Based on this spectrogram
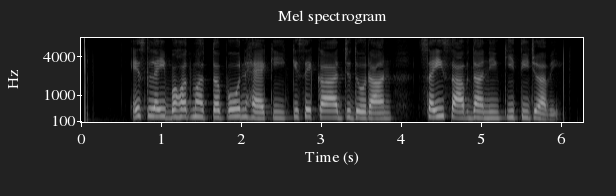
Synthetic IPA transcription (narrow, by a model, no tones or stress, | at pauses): ɪsləibɐɦʊt̪mɐɦət̪wəpuːɾnɦɛːkikɪsekaɾd͡ʒd̪ɔːɾaːn | sɐɦisaːbd̪ʱaːnikiːt̪id͡ʒaːʋḛː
